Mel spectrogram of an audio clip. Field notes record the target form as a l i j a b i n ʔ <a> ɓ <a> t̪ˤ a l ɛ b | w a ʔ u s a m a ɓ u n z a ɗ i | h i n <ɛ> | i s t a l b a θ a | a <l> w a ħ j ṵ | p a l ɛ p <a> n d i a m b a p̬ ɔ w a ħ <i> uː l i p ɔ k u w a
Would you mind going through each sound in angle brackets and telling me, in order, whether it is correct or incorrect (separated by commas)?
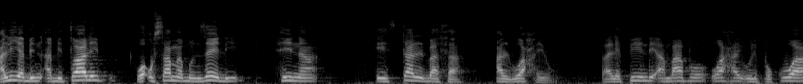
correct, incorrect, incorrect, correct, incorrect, incorrect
